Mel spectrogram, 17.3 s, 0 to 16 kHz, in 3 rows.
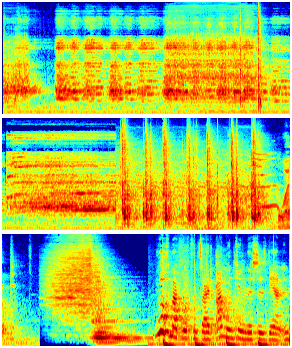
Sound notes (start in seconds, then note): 1.0 menacing music; 3.4 gears turning; 5.8 Godzilla roars; 8.1 plastic box repeatedly slamming shut; 10.7 cat meows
